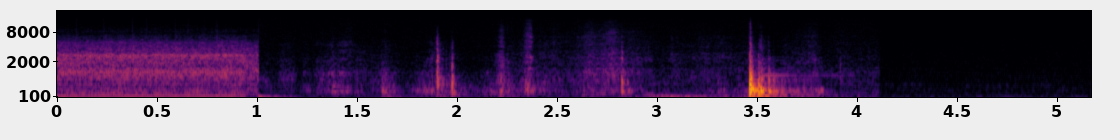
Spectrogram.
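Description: A plastic case clicks and clatters open.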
